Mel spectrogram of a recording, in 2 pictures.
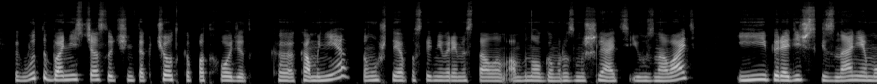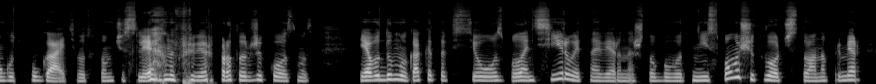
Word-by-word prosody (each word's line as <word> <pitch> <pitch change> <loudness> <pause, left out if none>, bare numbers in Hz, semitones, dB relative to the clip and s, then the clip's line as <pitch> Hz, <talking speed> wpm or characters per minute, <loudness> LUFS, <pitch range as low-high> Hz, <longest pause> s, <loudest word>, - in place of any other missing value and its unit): как 185 - -5
будто 265 +6 -1
бы 205 - +4
они 210 +2 +2
сейчас 215 -1 -1
очень 190 0 -2
так 180 -1 -5
чётко 210 -3 0
подходят 185 -3 -2 0.2
кэ 180 -3 -2
ко 185 - +4
мне, 215 - 0
потому 190 +2 -2
что 195 0 -4
я 185 - +1
в - - -22
последнее 190 -1 -4
время 180 0 -1
стала 170 -2 -1
об 165 - -4
многом 175 -2 -2
размышлять 175 0 -1
и 175 - -6
узнавать, 170 - +1 0.4
и 205 +4 +2
периодически 210 0 +3
знания 185 +3 +2
могут 180 -1 -1
пугать, 185 -2 +2
вот 155 -1 -5
в - - -33
том 170 0 -5
числе, 175 +1 +4
например, 200 -3 +2
про 200 -1 +3
тот 190 -3 -1
же 210 +1 -1
космос. 165 -5 -4 0.5
Я 185 0 +7
вот 205 0 +4
думаю, 225 -3 +3
как 185 +3 +1
это 200 -2 -5
всё 185 -1 -2
сбалансировать, 185 +4 0
наверно, 160 -1 -3
чтобы 170 0 -5
вот 165 0 -3
не 185 0 +1
с - - -9
помощью 265 -5 +2
творчества, 185 -4 0
а, - - -1
например, 190 +4 -1
185 Hz, 185 wpm, -23 LUFS, 175-205 Hz, 0.5 s, Я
